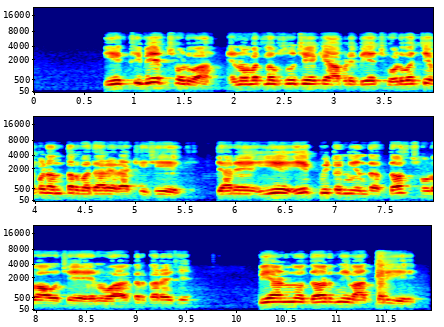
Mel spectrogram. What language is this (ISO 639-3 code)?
guj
